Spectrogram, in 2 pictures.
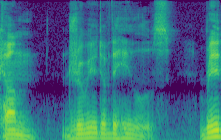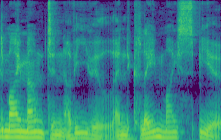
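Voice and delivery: deep, rumbling voice calling out. Narrating a story, a voice calls to the druid from the hill: rumbling voice. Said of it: "a rumbling voice called again".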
